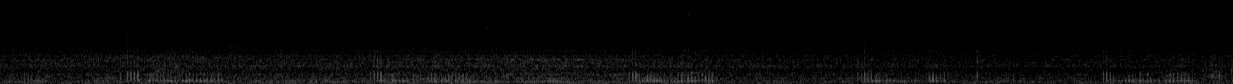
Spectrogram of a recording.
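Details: Domestic cat Heliana, a female, purring in bed just after waking while keeping her owner from getting up; steady low rumbling purr with pulsed bursts throughout, some louder surges, quiet indoor background.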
